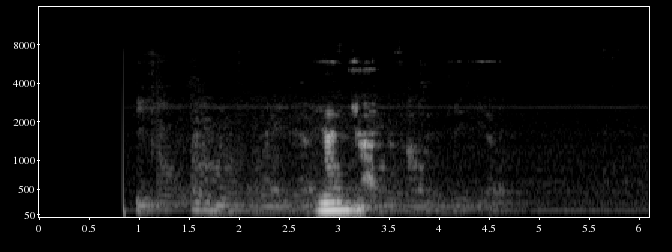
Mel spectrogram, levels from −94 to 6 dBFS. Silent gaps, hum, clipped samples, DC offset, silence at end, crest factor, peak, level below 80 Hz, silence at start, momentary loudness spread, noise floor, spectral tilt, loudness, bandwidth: none; none; under 0.1%; under 0.1%; 2.75 s; 22 dB; -8 dBFS; -66 dBFS; 1.55 s; 29 LU; -73 dBFS; -9.5 dB/octave; -23 LUFS; 6.4 kHz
